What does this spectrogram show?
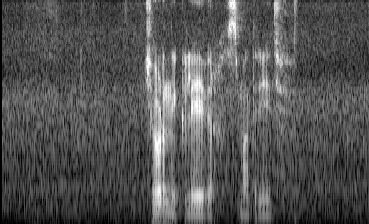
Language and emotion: Russian, neutral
